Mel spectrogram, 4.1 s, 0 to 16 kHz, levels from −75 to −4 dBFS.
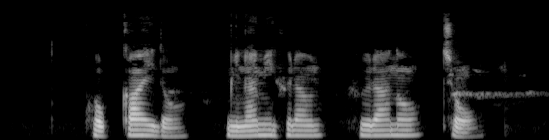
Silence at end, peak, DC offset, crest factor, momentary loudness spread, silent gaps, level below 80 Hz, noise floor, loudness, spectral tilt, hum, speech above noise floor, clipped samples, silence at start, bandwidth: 0.5 s; -6 dBFS; under 0.1%; 22 dB; 9 LU; none; -72 dBFS; -62 dBFS; -26 LUFS; -5.5 dB/octave; none; 37 dB; under 0.1%; 0.7 s; 11 kHz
